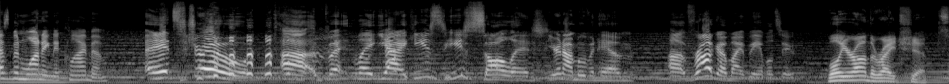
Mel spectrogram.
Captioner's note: laughs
